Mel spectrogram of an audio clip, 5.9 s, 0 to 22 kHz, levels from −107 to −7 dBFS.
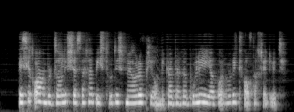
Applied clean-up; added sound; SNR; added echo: neural mask model DeepFilterNet 3.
